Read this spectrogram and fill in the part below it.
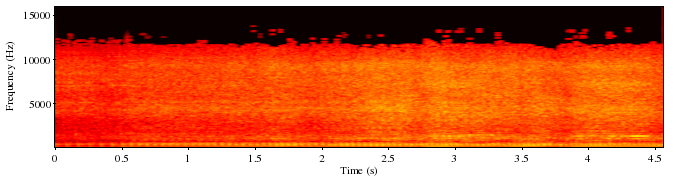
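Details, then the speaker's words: Kubota T1600 diesel mower, 530 hours, first start in years, warming up: clatter settles into an even beat and rises smoothly with throttle, no misfire or knock; reached temperature without overheating, runs healthy. "all right guys so we had the little Kubota Engine here running for a little bit and we let the temperature get up on it and it didn't overheat or anything like that"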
